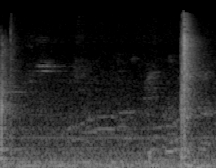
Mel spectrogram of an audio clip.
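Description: Quiet room with a faint hum, broken once near the end by a single short sharp snap of a trading card as a stack of basketball cards is flicked through by hand.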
